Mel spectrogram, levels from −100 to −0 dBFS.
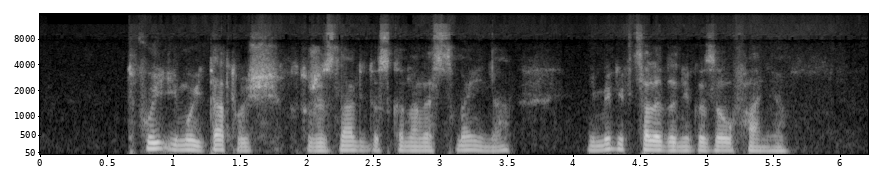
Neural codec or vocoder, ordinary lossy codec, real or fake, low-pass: vocoder, 44.1 kHz, 128 mel bands every 512 samples, BigVGAN v2; Opus, 16 kbps; fake; 14.4 kHz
